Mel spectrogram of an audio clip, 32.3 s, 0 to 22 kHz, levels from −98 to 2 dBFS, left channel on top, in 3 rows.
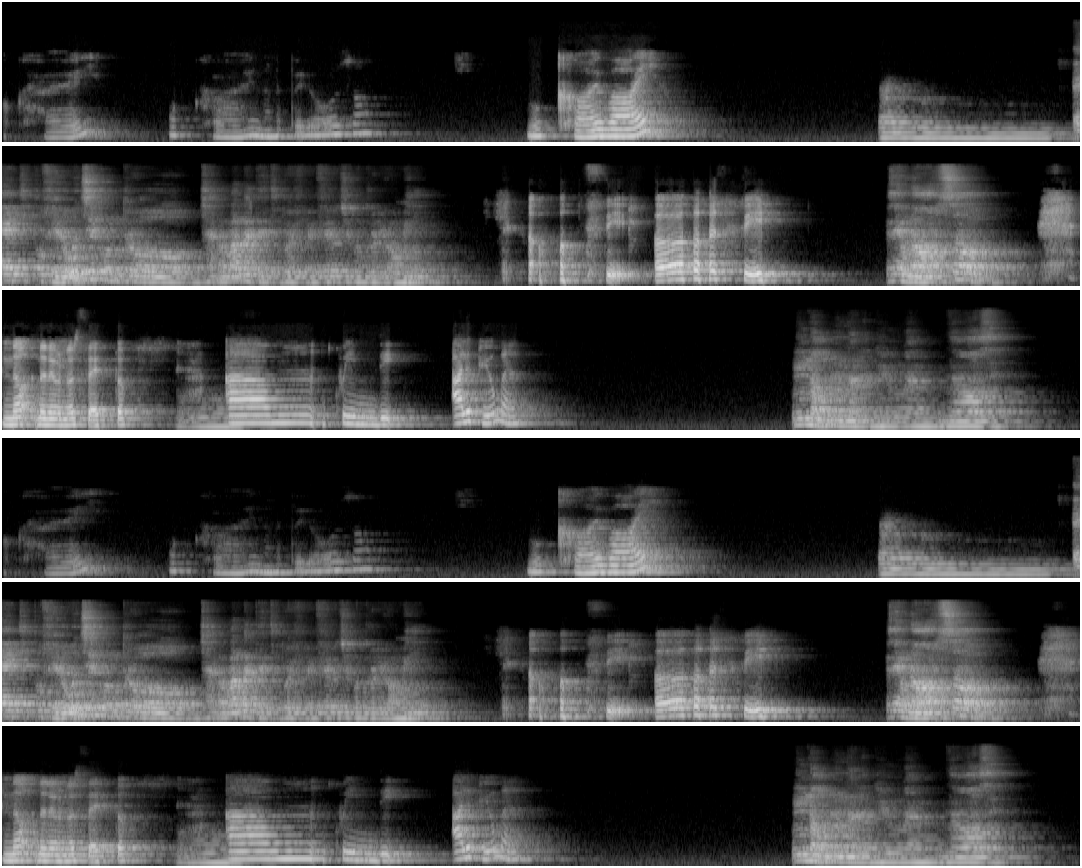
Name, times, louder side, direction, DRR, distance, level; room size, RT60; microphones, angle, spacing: voice 1, 0.4-0.9 1.7-1.8 2.1-3.7 5.3-6.6 15.8-18.6 21.1-23.0 23.5-25.6 26.1-26.8, left 5 dB, 60° left, 0.5 m, -25 dB
voice 2, 8.8-15.0 19.6-20.6 23.3-23.8 29.5-31.5, equal, 15° right, 3.6 m, -29 dB
9.1 x 6.3 x 6.5 m
head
